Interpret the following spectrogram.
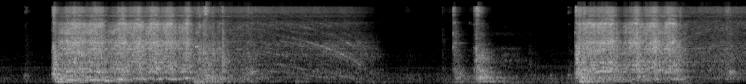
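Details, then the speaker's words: Dirt track race car engine with oil pressure problem, timing being adjusted via distributor: repeated harsh starter cranking bursts with pauses, never catches; cranking no-start, rebuilt junkyard starter suspected. "Might need a new starter, dude. Well, this starter is a junkyard special that's been rebuilt 35,000 times."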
